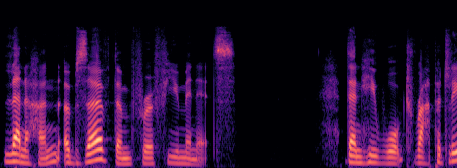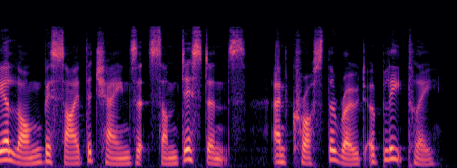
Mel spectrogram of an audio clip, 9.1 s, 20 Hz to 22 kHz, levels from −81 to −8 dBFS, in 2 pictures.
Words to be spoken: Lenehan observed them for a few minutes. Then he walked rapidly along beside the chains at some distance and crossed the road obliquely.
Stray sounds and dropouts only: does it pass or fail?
pass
